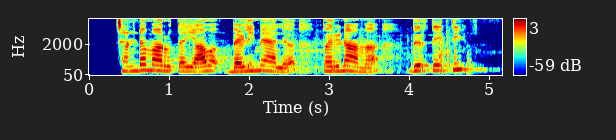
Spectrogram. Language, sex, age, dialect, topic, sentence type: Kannada, female, 18-24, Dharwad Kannada, agriculture, question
